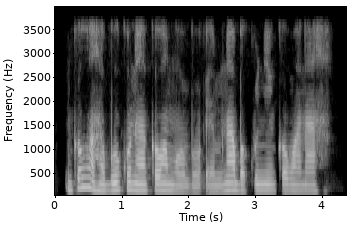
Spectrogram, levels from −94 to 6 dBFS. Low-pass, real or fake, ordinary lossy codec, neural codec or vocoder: 3.6 kHz; real; none; none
